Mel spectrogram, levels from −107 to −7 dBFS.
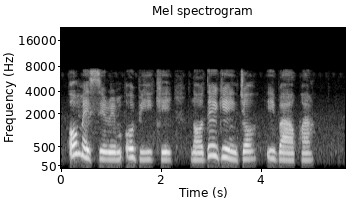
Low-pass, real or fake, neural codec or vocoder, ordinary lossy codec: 7.2 kHz; real; none; none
